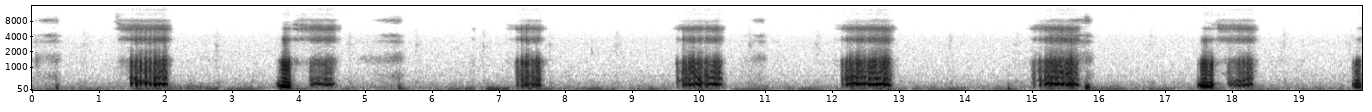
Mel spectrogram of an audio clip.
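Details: Kaka, a Chihuahua, snoring in sleep on 24 October 2020: eight raspy snores over twenty seconds, roughly every two and a half seconds. Some come as quick double snorts. The room is otherwise still.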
